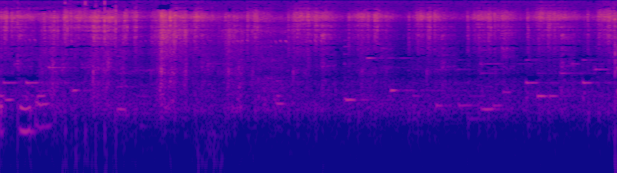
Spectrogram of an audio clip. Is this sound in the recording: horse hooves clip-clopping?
yes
